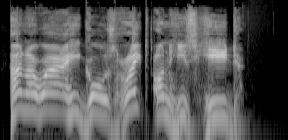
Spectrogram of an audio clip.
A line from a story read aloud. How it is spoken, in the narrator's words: he yelled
